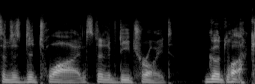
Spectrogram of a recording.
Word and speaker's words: Detroit: like a Detonator yeah Detroit is perfectly acceptable just don't call it d Detroit Detroit oh oh over pronouncing pronouncing the uh the first part of it okay got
